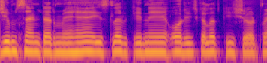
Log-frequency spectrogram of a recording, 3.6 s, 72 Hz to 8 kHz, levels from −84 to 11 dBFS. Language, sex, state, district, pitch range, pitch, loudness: Hindi, female, Bihar, West Champaran, 165-175 Hz, 170 Hz, -16 LUFS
